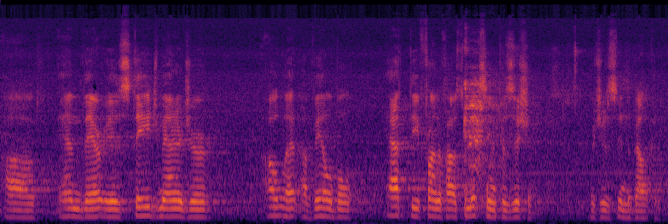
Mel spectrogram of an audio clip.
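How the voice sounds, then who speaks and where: A male instructor walks through technical equipment in an informal, methodical way. He speaks in a mid-range voice and often pauses mid-sentence. The room is echoey, with faint noise behind him. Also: mid-range voice, fairly even intonation, dark tone. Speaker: instructor giving an equipment tutorial. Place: indoor set room by a theater stage. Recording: roomy echo with faint background noise.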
